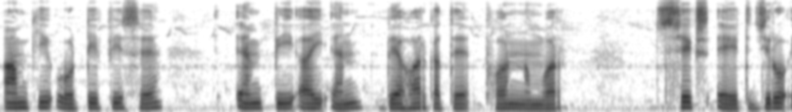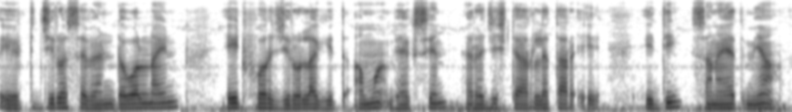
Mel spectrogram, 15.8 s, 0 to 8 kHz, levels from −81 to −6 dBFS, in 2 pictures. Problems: constant background noise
